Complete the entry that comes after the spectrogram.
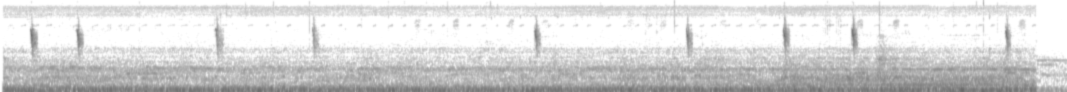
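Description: Bristled grassbird calling: about nine short, sharp single notes at irregular intervals, over a steady low background rumble.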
